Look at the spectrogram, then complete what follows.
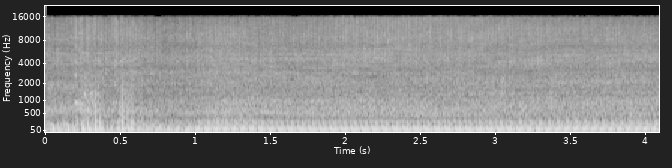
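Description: Harley-Davidson touring motorcycle's V-twin engine idling just after being started, with an even pulsing beat. The engine note wavers for a moment in the first second, then settles into a steady idle.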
